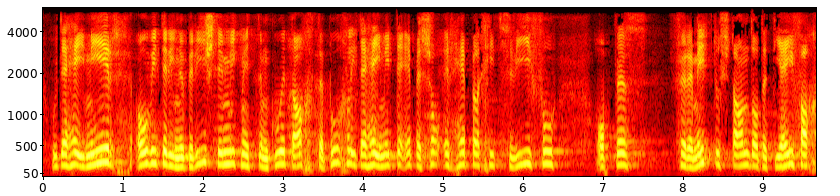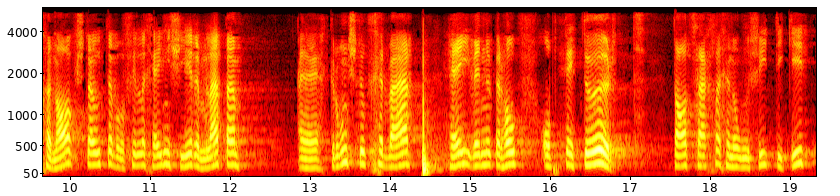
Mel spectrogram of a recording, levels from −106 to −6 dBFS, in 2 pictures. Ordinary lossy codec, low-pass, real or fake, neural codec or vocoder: AAC, 24 kbps; 5.4 kHz; real; none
